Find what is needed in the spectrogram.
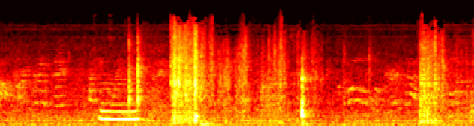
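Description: Plastic bag of ground beef rustling in short bursts as it is handled and lifted out of a steel bowl to be weighed, with one sharp knock about four seconds in. A short hummed voice sound a little over a second in.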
